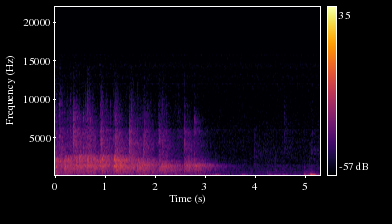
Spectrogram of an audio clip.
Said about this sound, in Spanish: Pido un aplauso al Señor por la vida de nuestro querido amado pastor.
